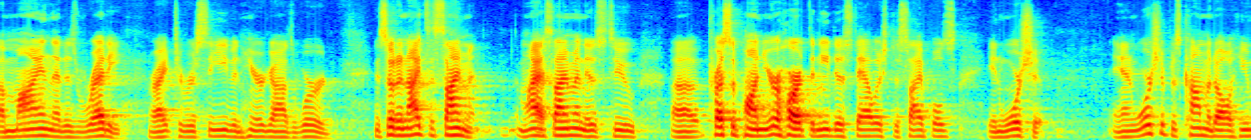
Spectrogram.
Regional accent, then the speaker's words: Midwest, United States; I'm from the Midwest

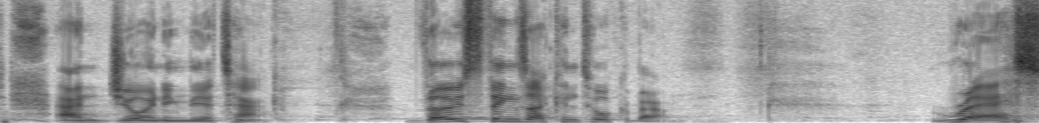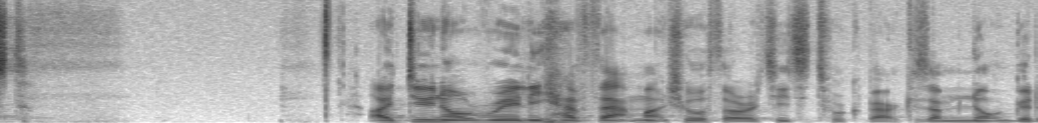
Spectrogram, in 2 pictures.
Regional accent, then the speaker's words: United Kingdom; in my home country, in the UK

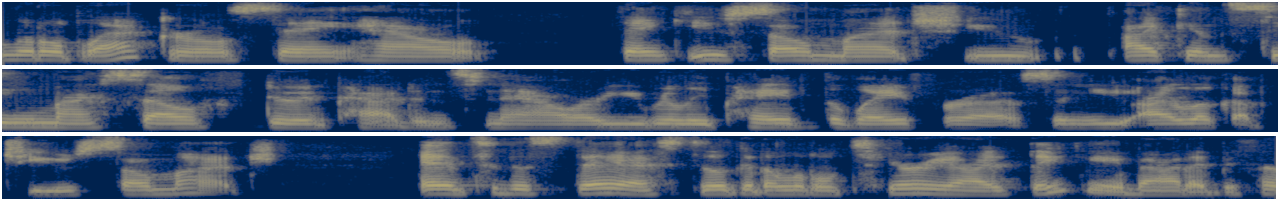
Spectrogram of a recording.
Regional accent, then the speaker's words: Dayton, Ohio, United States; I'm from Dayton, Ohio. So my schools and surrounding schools were all really excited

